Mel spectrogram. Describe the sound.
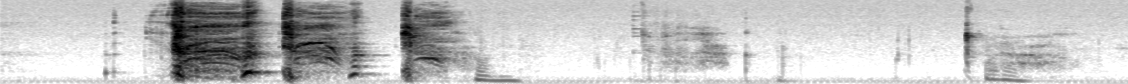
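Harsh coughing after a drink went down the wrong way: three loud chesty coughs in quick succession, followed by quieter breathy vocal sounds and a final short cough.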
